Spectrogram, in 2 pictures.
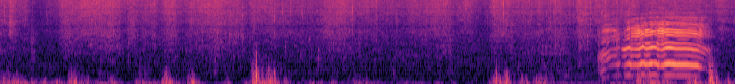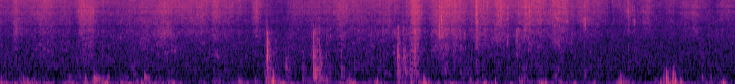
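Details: Pygmy goat, a female in a petting zoo pen, playing with sheep by jumping on their backs; a single loud, quavering bleat mid-clip, surrounded by irregular knocks, rustles and low thuds of animals moving.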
